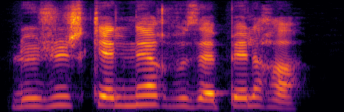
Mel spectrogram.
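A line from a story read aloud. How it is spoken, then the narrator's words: Curt, dry. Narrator (French): dit-il sèchement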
